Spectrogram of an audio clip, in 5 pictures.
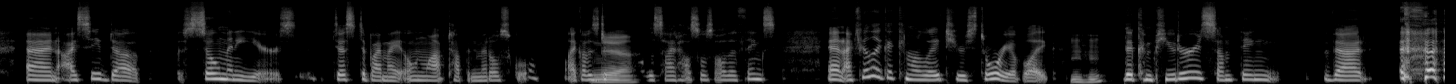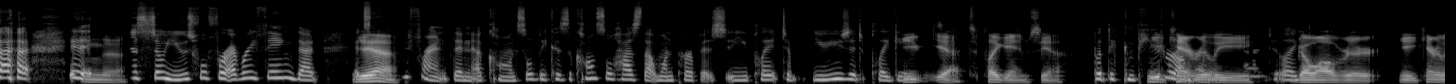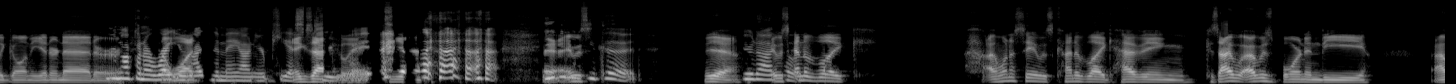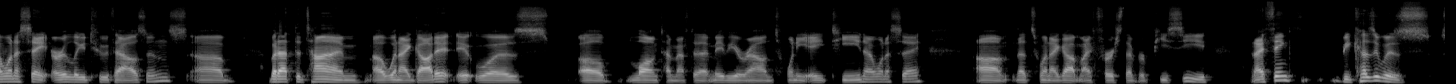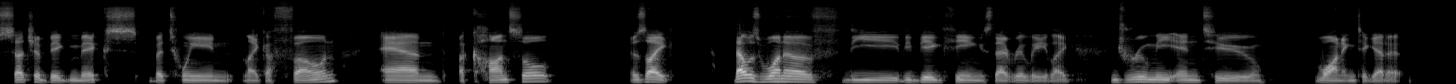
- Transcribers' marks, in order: laugh; other background noise; laugh; exhale; other noise
- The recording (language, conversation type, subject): English, unstructured, Which hobby should I try to help me relax?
